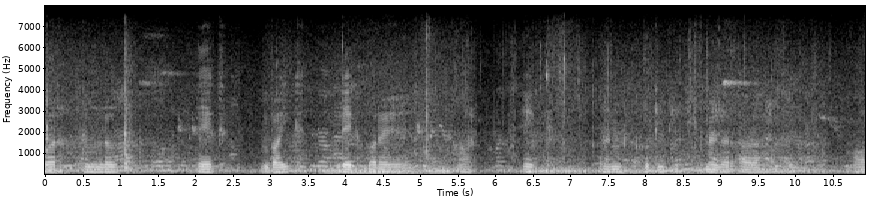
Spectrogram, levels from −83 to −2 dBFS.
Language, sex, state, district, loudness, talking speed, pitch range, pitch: Hindi, male, Bihar, Saharsa, -20 LUFS, 95 wpm, 115-160 Hz, 125 Hz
